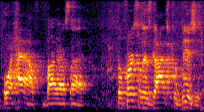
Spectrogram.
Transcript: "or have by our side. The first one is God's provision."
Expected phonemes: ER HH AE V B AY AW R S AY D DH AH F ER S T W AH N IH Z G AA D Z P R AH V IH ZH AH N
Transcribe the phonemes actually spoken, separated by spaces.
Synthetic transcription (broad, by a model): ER HH AE V B AY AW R S AY D DH AH P ER S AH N IH Z G AA D Z P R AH V IH ZH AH N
